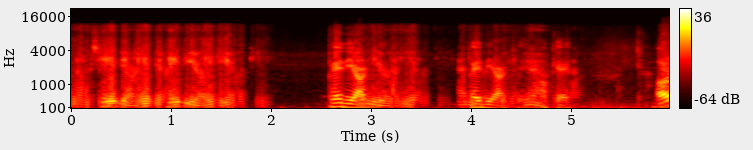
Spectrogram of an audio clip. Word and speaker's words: paedarchy: And Mark, how would you pronounce it? I would actually pronounce it pedarchy.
